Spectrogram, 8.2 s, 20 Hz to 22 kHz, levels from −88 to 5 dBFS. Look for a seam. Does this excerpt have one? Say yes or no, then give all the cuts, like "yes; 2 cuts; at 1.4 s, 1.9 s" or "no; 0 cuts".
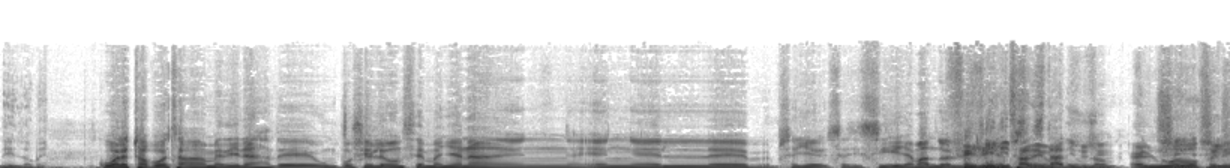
no; 0 cuts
